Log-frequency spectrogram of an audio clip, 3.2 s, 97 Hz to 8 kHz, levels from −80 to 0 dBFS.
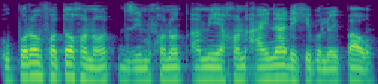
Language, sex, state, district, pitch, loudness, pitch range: Assamese, male, Assam, Kamrup Metropolitan, 120 Hz, -17 LUFS, 115-135 Hz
